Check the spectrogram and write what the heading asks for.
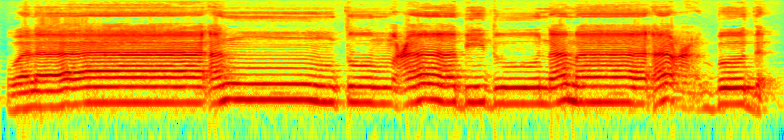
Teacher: harus ditahan harus disamarkan dan harus mendengung ya perlu beberapa detik untuk ditahan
